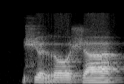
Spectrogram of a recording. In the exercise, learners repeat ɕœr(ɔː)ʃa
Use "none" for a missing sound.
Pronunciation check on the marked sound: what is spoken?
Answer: ɔː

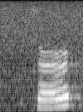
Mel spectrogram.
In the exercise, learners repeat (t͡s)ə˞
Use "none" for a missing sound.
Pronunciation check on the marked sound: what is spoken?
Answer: t͡s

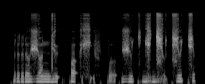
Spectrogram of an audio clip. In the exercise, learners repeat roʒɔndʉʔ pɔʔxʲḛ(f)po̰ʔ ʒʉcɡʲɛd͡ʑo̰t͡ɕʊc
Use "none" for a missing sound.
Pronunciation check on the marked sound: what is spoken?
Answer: f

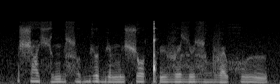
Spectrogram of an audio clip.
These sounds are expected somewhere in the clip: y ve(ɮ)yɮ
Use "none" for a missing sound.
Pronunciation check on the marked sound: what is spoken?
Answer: ɮ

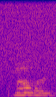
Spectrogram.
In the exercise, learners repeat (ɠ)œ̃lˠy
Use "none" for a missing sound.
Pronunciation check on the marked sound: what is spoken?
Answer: ɓ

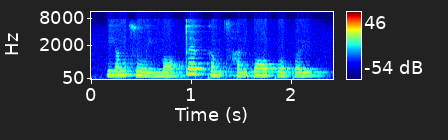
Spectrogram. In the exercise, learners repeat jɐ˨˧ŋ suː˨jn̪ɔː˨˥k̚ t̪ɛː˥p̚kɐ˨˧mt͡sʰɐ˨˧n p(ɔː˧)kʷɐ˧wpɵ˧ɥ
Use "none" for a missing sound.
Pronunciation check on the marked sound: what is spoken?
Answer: ɔː˧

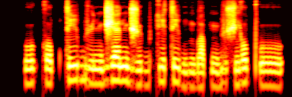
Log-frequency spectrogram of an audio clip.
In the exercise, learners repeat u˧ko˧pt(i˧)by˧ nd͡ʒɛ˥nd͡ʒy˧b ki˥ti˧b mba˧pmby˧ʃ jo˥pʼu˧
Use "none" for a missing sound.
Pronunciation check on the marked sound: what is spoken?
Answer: i˥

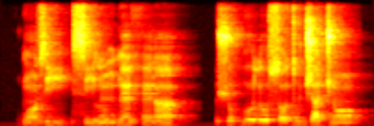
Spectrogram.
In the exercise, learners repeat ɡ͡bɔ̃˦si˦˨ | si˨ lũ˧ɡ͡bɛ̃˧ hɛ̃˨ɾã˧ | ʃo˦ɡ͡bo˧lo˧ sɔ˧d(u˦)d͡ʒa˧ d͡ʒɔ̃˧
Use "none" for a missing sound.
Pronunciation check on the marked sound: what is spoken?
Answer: u˦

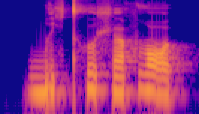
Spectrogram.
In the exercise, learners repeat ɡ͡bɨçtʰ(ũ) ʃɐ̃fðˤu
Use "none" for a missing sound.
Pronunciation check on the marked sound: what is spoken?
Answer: u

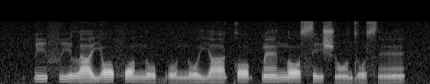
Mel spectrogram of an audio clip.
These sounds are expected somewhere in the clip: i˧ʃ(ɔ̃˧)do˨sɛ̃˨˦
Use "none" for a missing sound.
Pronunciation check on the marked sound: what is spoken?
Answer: ɔ̃˨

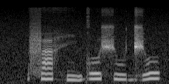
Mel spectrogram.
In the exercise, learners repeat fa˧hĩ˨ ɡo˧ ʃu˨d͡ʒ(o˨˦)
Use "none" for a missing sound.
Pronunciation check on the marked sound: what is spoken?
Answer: o˨˦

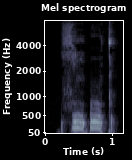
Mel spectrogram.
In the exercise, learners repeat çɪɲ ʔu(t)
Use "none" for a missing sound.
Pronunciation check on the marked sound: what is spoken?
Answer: t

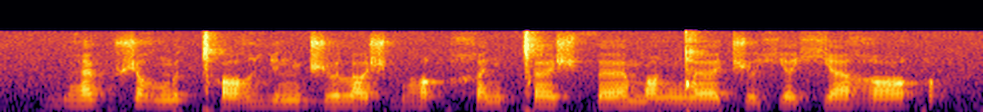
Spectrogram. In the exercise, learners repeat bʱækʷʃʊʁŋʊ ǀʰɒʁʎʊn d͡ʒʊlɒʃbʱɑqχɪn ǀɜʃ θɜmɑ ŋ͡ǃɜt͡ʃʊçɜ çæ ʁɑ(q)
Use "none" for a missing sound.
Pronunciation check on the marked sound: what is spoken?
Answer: q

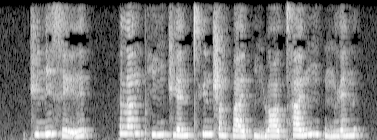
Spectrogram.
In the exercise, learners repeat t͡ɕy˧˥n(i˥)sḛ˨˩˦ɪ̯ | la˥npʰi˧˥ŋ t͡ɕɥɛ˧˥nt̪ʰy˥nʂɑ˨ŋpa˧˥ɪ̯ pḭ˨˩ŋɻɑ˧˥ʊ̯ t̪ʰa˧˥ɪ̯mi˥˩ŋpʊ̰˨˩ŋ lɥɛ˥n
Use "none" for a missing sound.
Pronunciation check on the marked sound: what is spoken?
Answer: i˥˩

